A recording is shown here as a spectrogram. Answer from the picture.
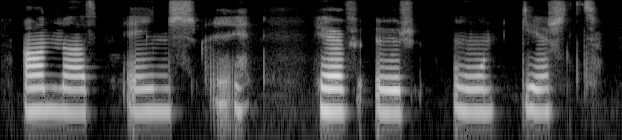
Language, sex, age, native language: Icelandic, female, 9, Icelandic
